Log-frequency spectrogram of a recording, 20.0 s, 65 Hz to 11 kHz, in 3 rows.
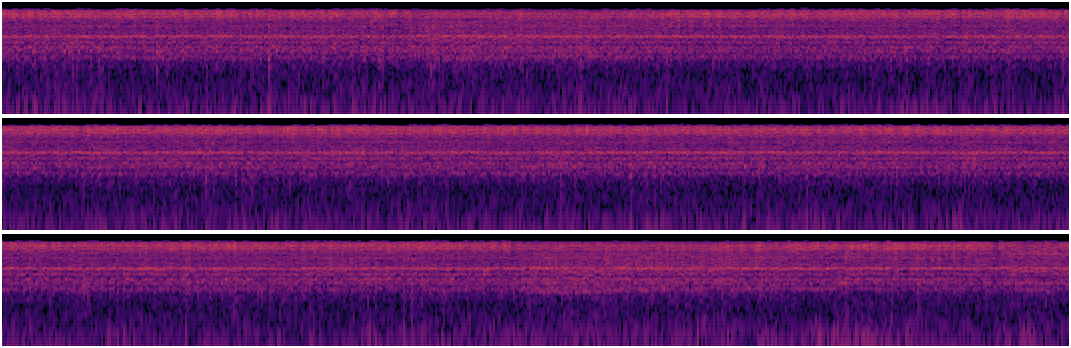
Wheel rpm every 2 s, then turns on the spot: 110, 110, 120, 120, 110, 120, 120, 110, 110, 110.
none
